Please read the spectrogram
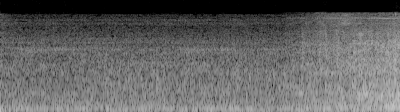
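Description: Steady outdoor background noise, an even rumble and hiss with no distinct events.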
